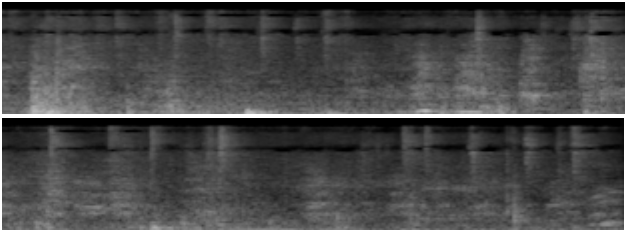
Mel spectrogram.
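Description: A dog making short vocal sounds while it plays tug with a cloth blanket, with cloth rustling and a few knocks from the scuffle.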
